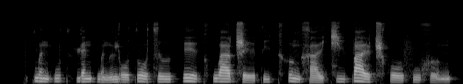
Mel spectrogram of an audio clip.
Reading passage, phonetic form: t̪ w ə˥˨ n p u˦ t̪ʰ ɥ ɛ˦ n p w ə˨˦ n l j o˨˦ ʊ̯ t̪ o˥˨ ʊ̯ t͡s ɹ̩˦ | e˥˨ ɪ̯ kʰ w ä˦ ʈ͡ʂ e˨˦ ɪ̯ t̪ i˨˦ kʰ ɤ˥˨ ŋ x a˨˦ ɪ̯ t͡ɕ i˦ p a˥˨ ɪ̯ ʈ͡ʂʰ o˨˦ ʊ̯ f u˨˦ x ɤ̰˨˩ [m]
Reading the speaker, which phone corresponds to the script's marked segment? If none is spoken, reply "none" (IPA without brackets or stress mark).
ŋ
